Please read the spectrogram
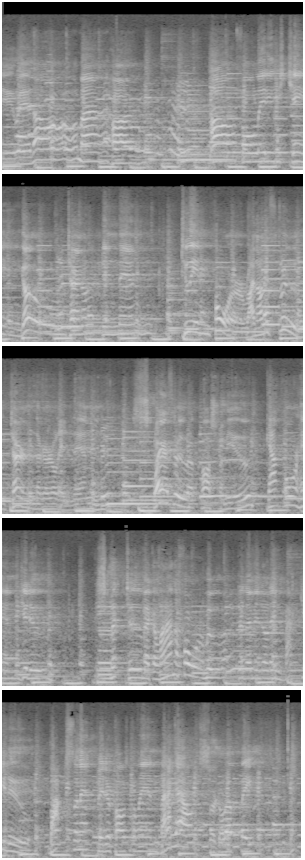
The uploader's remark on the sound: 1964 Blue Star Jubilee Square Dance held in the Sam Houston Auditorium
